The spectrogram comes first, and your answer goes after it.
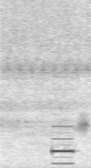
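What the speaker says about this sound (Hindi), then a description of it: "मैथ्यू का फोन मिला रहा है।" A single short touch-tone beep from a phone keypad, clean and steady, with quiet background otherwise.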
